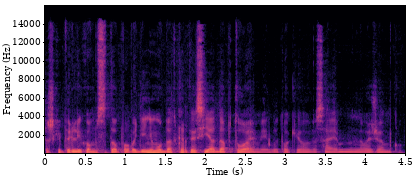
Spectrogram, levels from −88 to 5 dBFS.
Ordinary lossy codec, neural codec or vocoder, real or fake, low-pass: MP3, 96 kbps; codec, 44.1 kHz, 7.8 kbps, Pupu-Codec; fake; 14.4 kHz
